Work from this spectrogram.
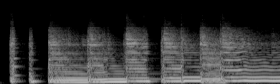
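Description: Single-coil electric guitar played through a Line 6 Helix with the guitar volume rolled down, a few clipped picked notes followed by a run of sustained, mildly driven notes ringing out cleanly and close.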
